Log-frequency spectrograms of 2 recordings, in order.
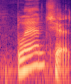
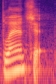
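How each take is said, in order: First: The stress is on the first syllable. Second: The stress is on the second syllable. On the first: The speaker calls it right. "You put the the uh, accent on the first syllable" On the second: The speaker calls it wrong.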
